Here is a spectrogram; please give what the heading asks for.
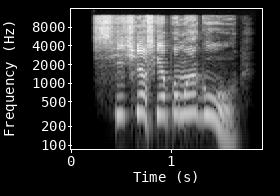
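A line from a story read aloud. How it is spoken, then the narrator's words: Shout. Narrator (Russian): крикнул Метта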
